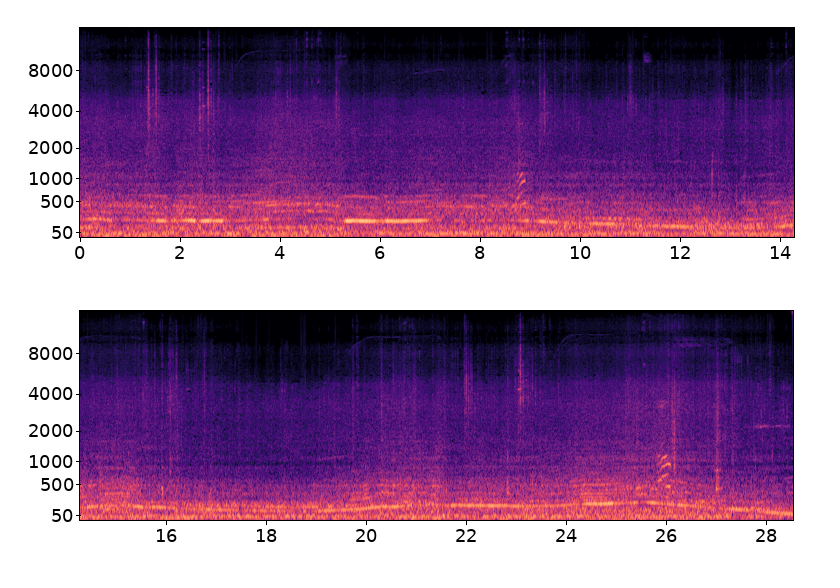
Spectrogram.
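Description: A car engine revs up and down as the car accelerates and brakes.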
